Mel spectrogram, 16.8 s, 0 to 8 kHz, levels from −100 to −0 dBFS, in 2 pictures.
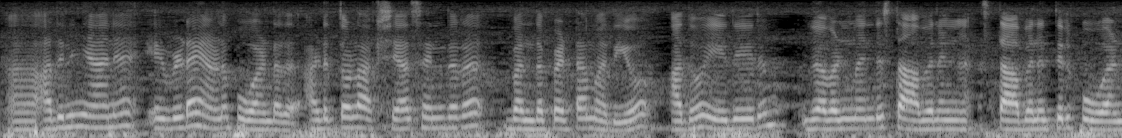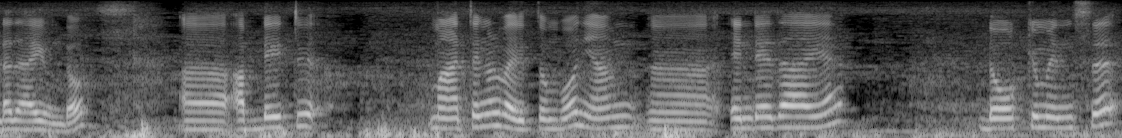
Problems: background sounds at intervals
